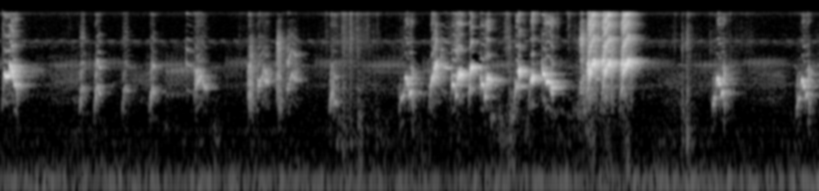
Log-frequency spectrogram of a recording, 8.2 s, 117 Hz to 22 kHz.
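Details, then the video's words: Spirited red-whiskered bulbul in a lively display, delivering quick bright whistled notes and chirpy warbled phrases in rapid bursts, building to a louder run near the end. "นกกรงหัวจุก 90 chao mao. bulbul birds. red-whiskered. cambul."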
